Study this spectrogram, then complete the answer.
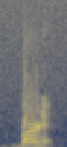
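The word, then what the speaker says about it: Burnet: Burn it.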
